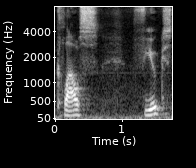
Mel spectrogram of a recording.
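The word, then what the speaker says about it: Klaus Fuchs: the uh the rosenberg's um physicist scientist K Claus fuches notice the spelling and the pronunciation there Claus fuches confirms that he had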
